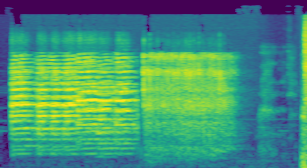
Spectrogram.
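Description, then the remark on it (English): A loud fart sound effect played by an Alexa smart speaker on request: a steady, buzzy blat lasting over a second that breaks into a longer raspy sputter, trailing off before a short sharp burst at the end. “So Alexa, play a fart.”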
